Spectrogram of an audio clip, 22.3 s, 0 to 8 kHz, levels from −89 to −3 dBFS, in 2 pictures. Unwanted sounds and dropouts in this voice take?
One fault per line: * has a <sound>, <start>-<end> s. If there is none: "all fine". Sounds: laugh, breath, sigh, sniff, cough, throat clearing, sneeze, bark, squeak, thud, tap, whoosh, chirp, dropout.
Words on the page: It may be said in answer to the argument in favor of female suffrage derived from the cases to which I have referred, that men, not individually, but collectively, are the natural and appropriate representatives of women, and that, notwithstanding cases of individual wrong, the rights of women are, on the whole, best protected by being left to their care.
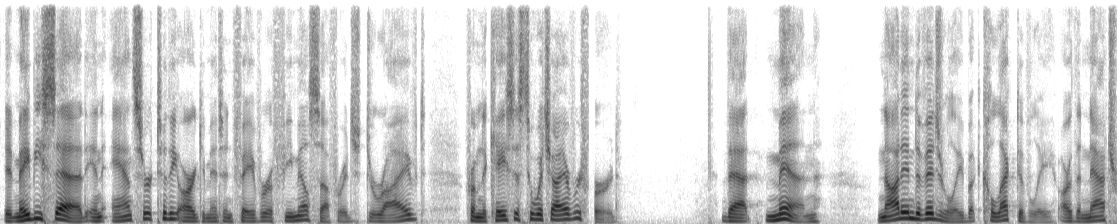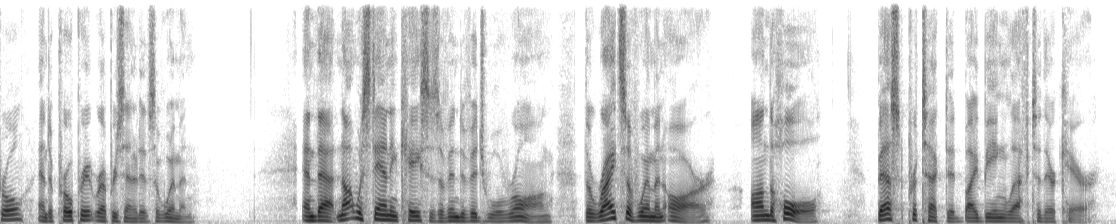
* has a dropout, 5.9-6.0 s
